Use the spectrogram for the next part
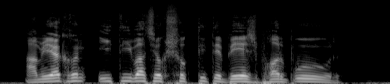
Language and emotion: Bengali, happy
